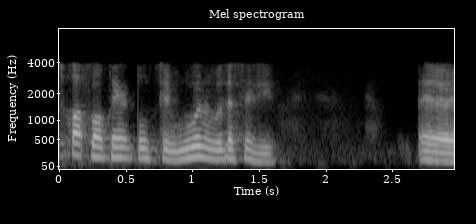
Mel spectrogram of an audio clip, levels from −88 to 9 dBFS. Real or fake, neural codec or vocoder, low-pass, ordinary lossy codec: fake; codec, 16 kHz, 0.5 kbps, FreqCodec, larger model; 7.2 kHz; AAC, 16 kbps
